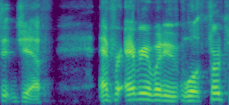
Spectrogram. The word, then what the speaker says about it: GIF: it always was like the guy who created it say it was a jiff like he's right it's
